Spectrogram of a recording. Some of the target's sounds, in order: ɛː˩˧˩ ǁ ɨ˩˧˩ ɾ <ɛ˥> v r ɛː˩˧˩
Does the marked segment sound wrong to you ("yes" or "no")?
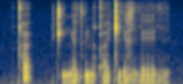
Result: no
